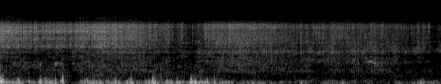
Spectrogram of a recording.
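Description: Cracked barley grain poured from a plastic bowl into another plastic bowl: a steady rushing hiss of falling grain that tapers off over the last couple of seconds, with low bumps underneath.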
